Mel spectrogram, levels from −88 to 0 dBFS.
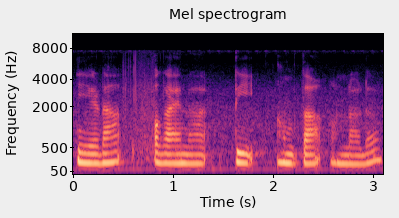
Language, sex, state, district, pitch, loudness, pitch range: Telugu, female, Andhra Pradesh, Annamaya, 180 Hz, -17 LUFS, 170-190 Hz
